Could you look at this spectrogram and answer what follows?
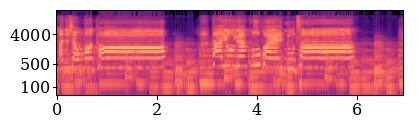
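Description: Background music: a children's-style song with a high singing voice holding long notes over a bass line.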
